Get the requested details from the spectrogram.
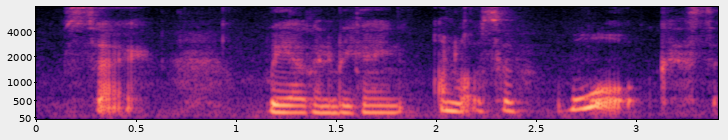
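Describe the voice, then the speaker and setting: Noticeable background noise runs behind this woman's voice. Her intonation is lively. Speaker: PhD student vlogger. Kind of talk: vlog. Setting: at home.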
